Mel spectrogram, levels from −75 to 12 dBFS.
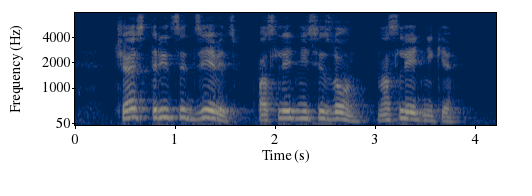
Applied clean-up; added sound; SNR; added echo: none; none; none; none.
